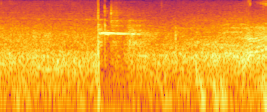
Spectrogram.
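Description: Aluminum college baseball bat striking a pitched ball about a second in, a sharp crack with a brief metallic ping ringing after it, over the steady noise of a stadium crowd.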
